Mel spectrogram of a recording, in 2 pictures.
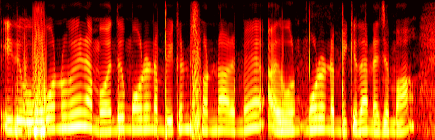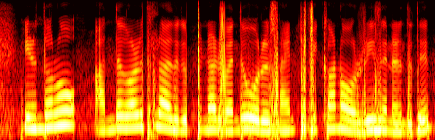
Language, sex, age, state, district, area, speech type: Tamil, female, 18-30, Tamil Nadu, Perambalur, urban, spontaneous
